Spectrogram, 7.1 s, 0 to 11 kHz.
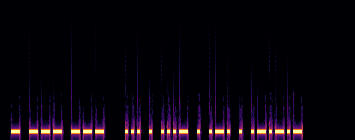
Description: Morse code, heard as a keyed tone, about 20 wpm, 700 Hz. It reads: TOO SEVERE.
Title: Sentences from Top 1400 Words 20wpm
